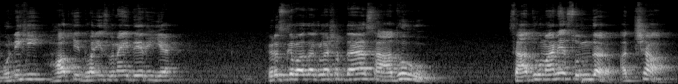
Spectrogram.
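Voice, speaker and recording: A man teaches a classroom lesson in a fairly high voice. He goes slowly, repeating each word and breaking it down sound by sound. The room gives his voice a roomy echo. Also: a bit bright. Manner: explains slowly, repeats words and spells them out.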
